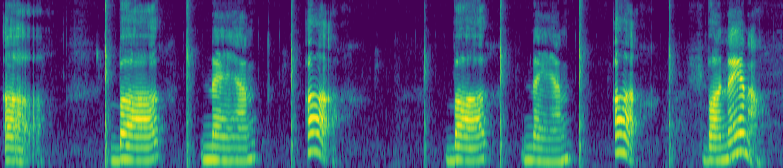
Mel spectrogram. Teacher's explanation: any open a that's not accented is a schwa sound like in the word banana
